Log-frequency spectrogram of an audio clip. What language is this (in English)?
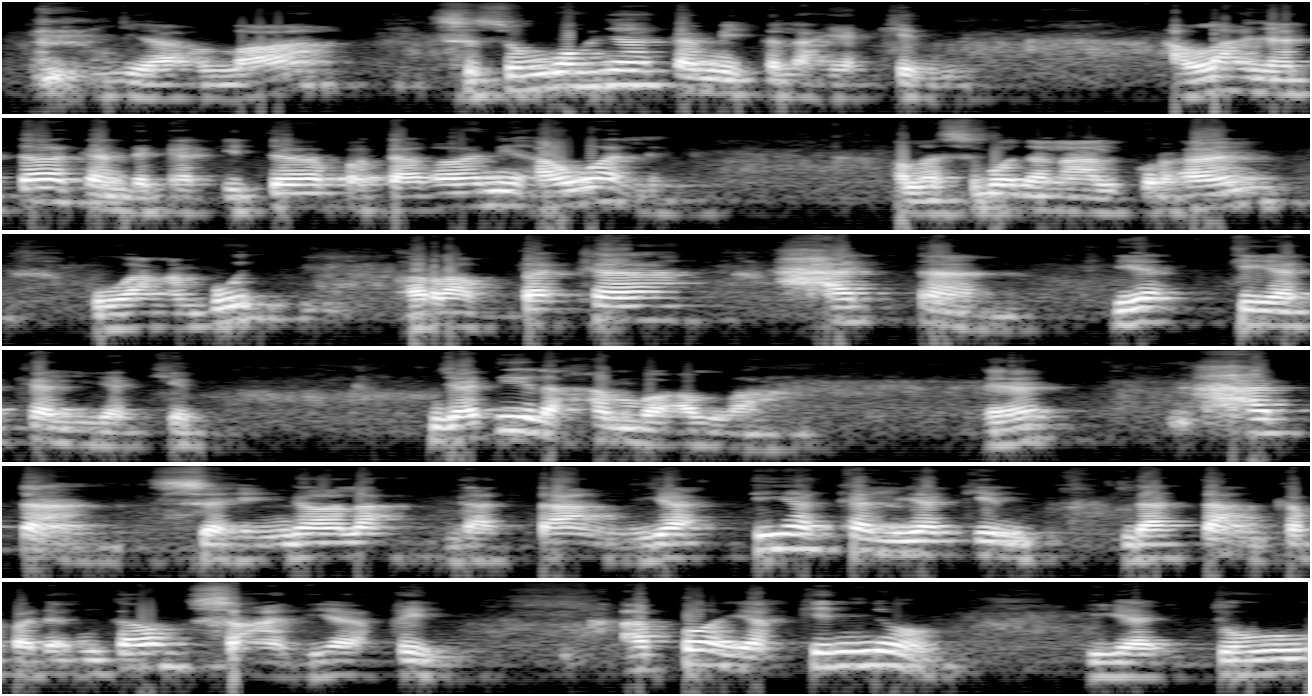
Malay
